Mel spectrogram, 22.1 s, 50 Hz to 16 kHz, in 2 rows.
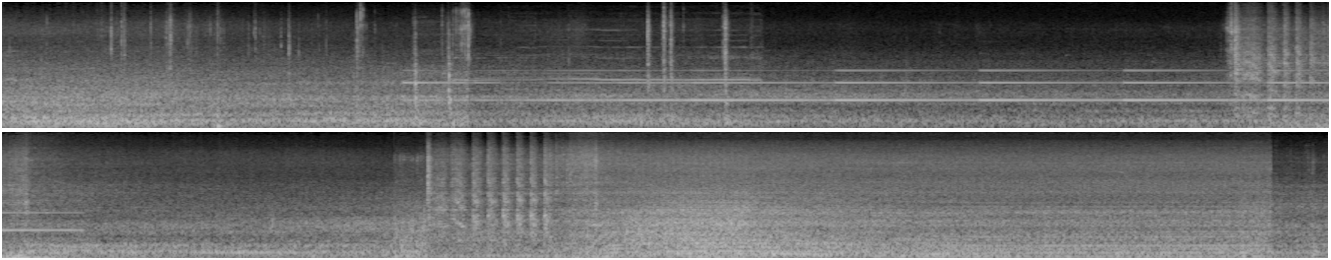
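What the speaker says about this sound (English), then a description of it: "let's go ahead and start up that 2JZ GE" A 2JZ-GE engine in a 1995 Lexus SC 300 cranks briefly and catches, then settles into a steady, fairly loud idle heard from inside the cabin, with no talking.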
